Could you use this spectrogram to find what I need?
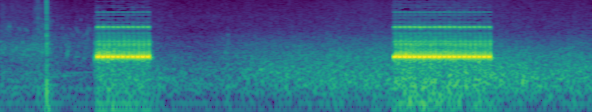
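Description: A telephone rings in short bursts.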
